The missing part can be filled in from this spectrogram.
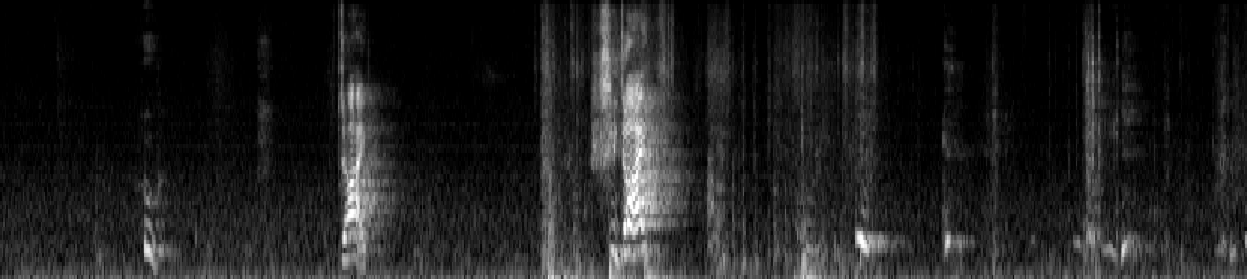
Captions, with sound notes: Who ... Died? She died? [Sobbing.]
